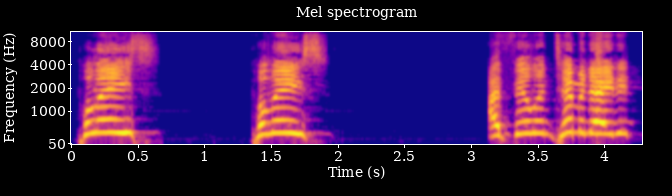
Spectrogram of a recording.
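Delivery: high, loud hammed-up panic; mock cry for police. Host mocking Tong calling police, high loud fake panic. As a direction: flag down a cop like a scared coward. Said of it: "he's calling a cop, waving him down".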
